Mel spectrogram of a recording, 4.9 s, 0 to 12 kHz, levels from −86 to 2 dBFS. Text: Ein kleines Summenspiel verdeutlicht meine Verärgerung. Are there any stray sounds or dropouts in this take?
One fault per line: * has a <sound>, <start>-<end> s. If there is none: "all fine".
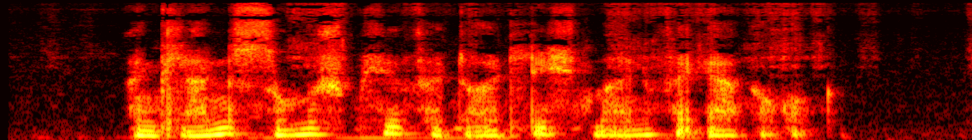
all fine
